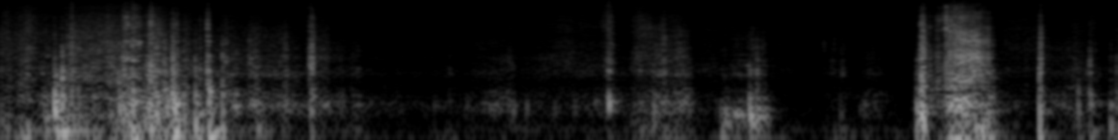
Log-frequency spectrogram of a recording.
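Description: Packing noises as a video game case is put into a small cardboard shipping box: rubbing and scraping, a few sharp clicks, and a short loud burst of noise about four and a half seconds in.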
